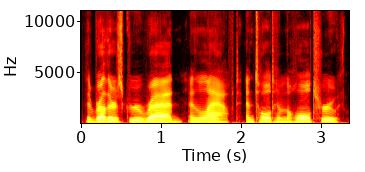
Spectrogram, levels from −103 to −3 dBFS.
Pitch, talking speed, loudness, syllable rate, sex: 175 Hz, 215 wpm, -17 LUFS, 4.9 syllables/s, female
